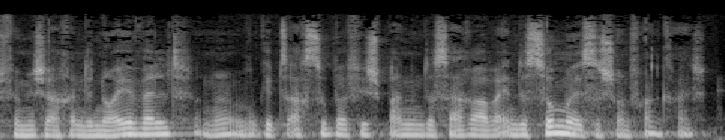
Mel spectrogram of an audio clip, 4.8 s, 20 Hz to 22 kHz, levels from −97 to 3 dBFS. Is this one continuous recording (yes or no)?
yes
